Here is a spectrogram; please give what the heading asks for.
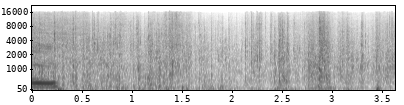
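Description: Wrapping paper being torn open on a gift: steady, loud crinkling and rustling of paper with several sharper ripping bursts spread across the few seconds.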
